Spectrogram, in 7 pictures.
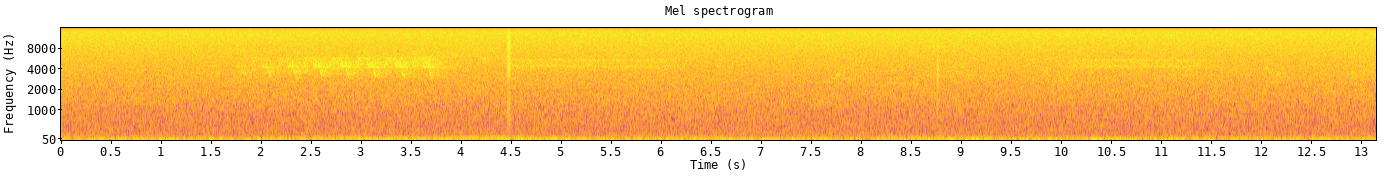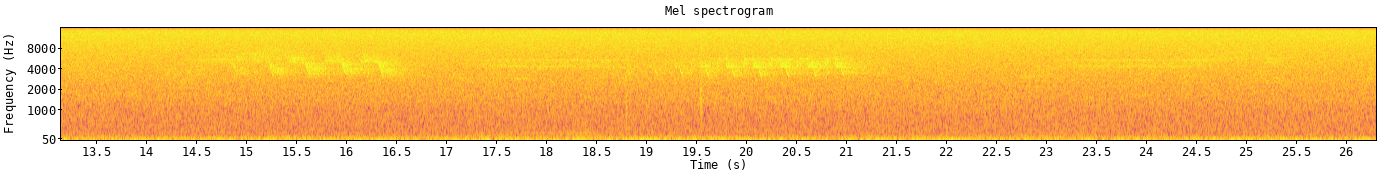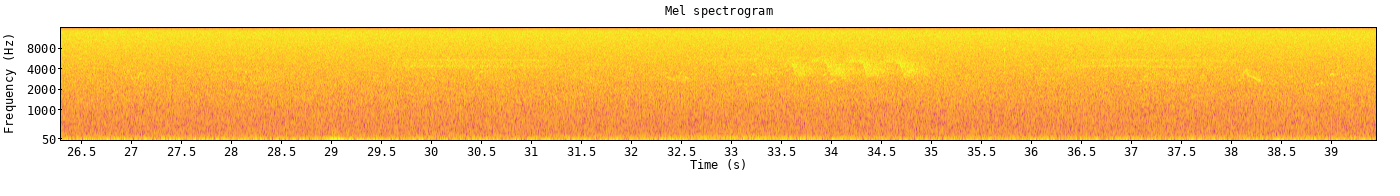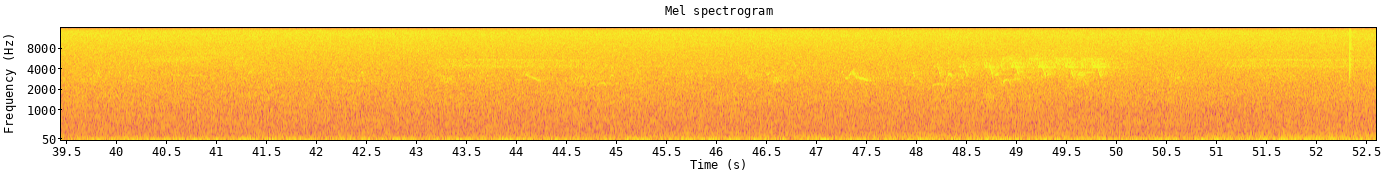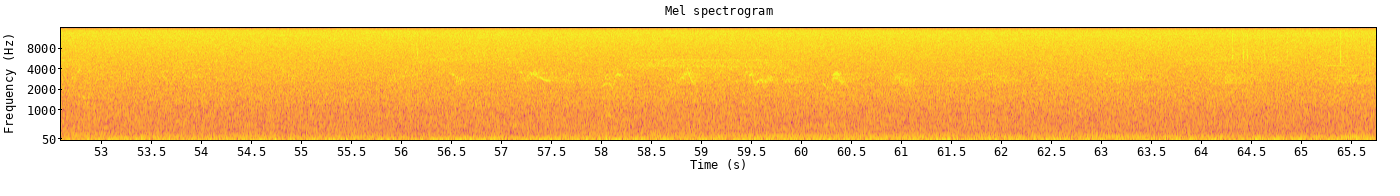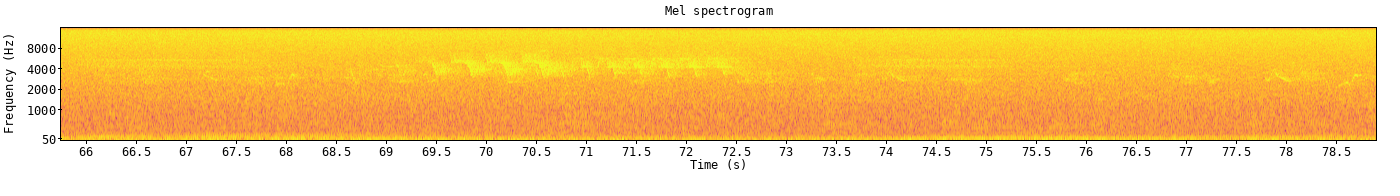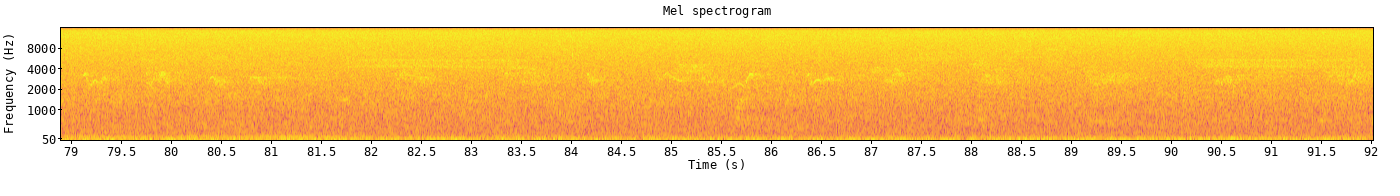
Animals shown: Ovenbird (Seiurus aurocapilla)
Pine Warbler (Setophaga pinus)
Red-eyed Vireo (Vireo olivaceus)
Scarlet Tanager (Piranga olivacea)

